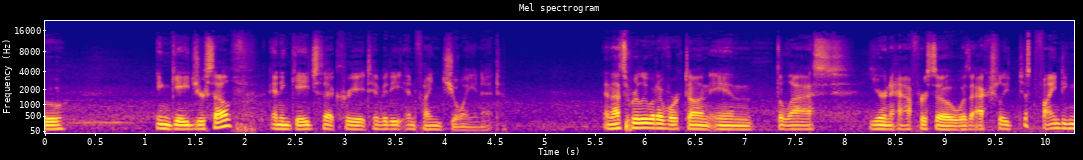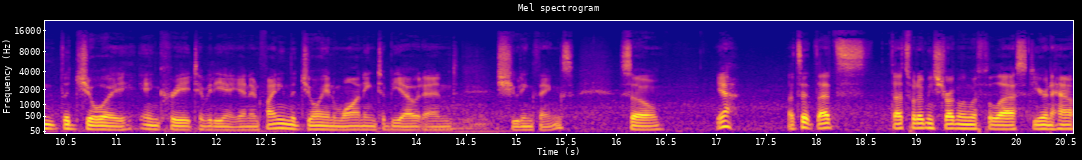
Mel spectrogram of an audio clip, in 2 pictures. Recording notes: We take this podcast out of the studio and into the great outdoors. Recorded beside the stunning Bow River in Banff National Park.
